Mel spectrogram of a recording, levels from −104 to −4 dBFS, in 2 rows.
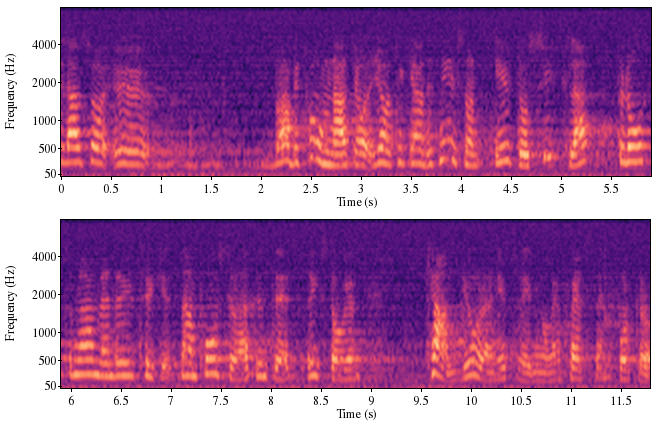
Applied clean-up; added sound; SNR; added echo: none; none; none; reverberation time 2.7 s.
